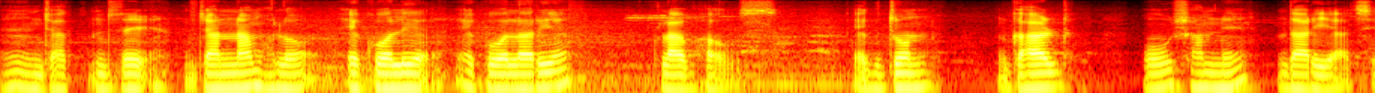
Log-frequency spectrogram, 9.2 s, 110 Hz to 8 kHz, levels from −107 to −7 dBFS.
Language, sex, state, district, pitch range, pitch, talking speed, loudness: Bengali, male, Tripura, West Tripura, 130-145 Hz, 135 Hz, 85 wpm, -22 LUFS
